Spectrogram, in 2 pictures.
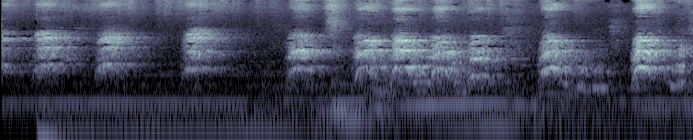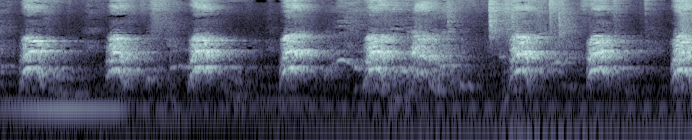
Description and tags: my dogs barking happy as i return home
barking, dog, happy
